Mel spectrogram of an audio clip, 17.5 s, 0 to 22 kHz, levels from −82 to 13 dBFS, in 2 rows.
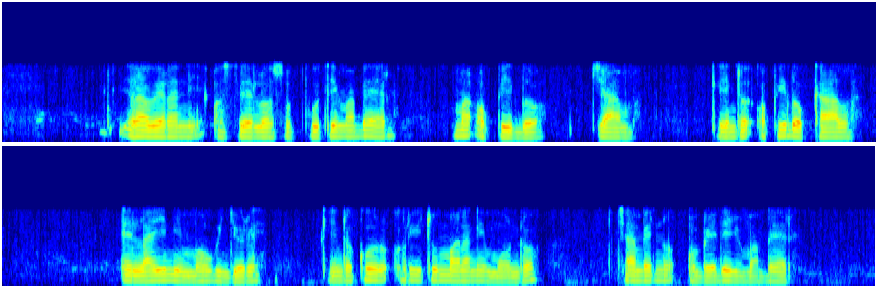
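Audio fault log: Throughout: Opus voice compression, heavy damage. The speech has been squeezed to a very low rate, around 8 kbps, where the codec runs its SILK linear-prediction mode in narrowband: nothing survives above about 4.3 kHz, so consonants lose their crispness and the voice sounds muffled and boxed in. With so few bits, the excitation signal driving the predictor is coded coarsely, giving a hoarse, slightly robotic edge to every syllable.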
